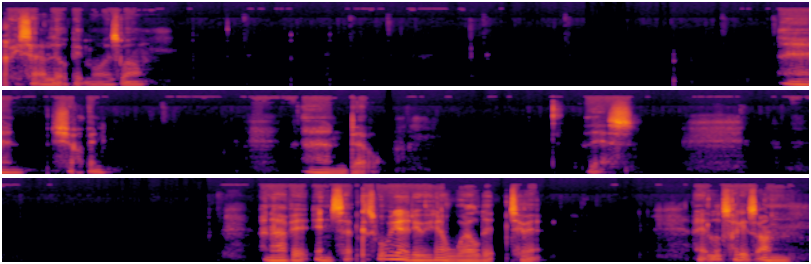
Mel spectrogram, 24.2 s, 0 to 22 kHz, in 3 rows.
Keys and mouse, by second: 0.0 4, 0.3 alt+right drag, 0.5 alt+right drag, 2.1 drag, 2.4 click, 2.8 right drag, 3.2 click, 3.4 alt+drag, 3.7 r, 4.5 w, 4.7 alt+drag, 5.5 alt+right drag, 5.7-6.1 alt+drag, 6.3 alt+right drag, 6.5 alt+right click, 7.1 q, 7.6 q, 8.7 alt+drag, 8.9 alt+middle drag, 9.1 alt+right drag, 9.3 alt+drag, 13.5 alt+right drag, 13.7-14.3 alt+drag, 14.4 alt+right drag, 14.6 alt+right drag, 14.7-15.2 alt+drag, 17.6 click, 18.2-19.4 alt+drag, 19.5 alt+right drag, 19.8 alt+drag, 20.2 alt+right drag, 20.4-22.6 alt+drag.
